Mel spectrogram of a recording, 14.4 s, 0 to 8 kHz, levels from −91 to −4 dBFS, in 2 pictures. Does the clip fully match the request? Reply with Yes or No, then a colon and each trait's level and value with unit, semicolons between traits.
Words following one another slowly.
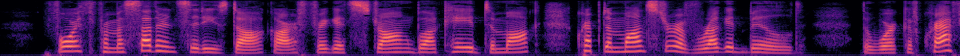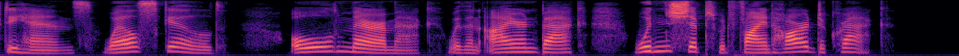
No: average, 160 wpm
